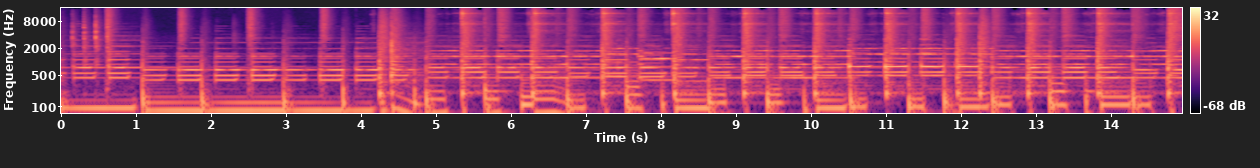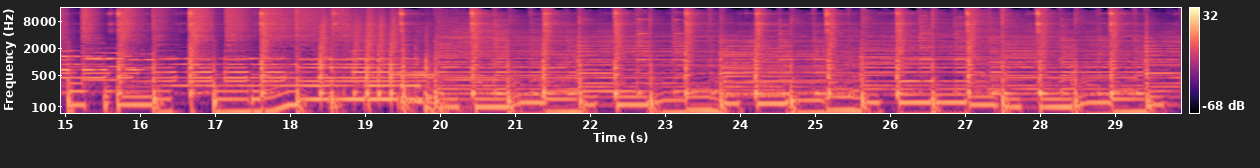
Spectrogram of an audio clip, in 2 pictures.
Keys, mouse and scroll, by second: 0.6 KP_0, 1.2 scroll up 1, 16.8-17.6 scroll down 1, 20.2-20.6 scroll up 1, 22.6 scroll down 1.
